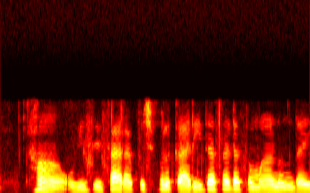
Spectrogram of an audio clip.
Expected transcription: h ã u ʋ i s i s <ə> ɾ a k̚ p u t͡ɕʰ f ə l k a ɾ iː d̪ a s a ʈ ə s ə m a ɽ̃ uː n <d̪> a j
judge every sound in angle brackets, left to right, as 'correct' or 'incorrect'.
incorrect: a, correct

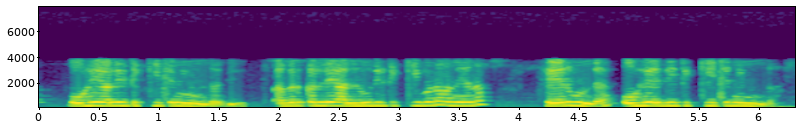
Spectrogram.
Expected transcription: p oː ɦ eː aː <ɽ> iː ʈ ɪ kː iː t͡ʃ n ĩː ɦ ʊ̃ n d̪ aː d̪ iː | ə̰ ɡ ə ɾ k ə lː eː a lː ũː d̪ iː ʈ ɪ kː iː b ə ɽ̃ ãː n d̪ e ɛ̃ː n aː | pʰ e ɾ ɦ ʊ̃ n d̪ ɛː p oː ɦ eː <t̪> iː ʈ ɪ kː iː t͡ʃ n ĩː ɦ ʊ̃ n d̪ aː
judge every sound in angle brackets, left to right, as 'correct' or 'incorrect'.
incorrect: l, incorrect: d̪

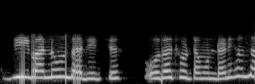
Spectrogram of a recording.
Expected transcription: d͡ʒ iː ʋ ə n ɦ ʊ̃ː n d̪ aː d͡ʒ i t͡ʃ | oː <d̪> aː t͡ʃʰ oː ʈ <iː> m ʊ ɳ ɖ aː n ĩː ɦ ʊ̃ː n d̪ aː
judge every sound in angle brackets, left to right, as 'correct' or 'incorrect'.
correct, incorrect: aː

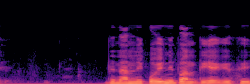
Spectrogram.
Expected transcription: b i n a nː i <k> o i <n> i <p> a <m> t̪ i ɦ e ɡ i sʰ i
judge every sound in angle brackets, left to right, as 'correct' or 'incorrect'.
correct, correct, correct, incorrect: n

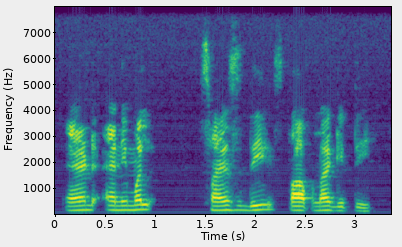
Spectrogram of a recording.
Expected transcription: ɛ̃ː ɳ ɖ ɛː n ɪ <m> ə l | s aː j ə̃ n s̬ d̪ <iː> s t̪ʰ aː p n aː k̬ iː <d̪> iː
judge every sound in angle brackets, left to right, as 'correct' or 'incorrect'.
correct, correct, incorrect: t̪

